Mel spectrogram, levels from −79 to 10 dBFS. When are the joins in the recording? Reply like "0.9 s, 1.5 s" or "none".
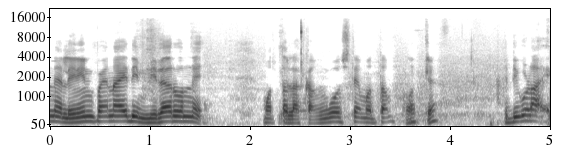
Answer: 2.3 s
